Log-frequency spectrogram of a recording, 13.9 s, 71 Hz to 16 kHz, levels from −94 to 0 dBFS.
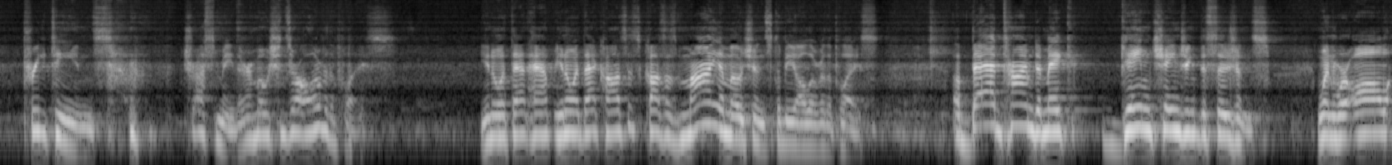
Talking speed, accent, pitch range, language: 170 wpm, American, 165-215 Hz, English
